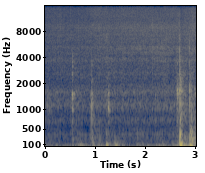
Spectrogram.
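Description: Onions sweat in a pan for a lamb curry, with a soft, steady sizzle underneath and a few scattered stirring scrapes and clinks, close by and with no talking.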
